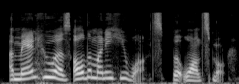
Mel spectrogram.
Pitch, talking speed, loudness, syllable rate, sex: 260 Hz, 300 wpm, -16 LUFS, 6.4 syllables/s, female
